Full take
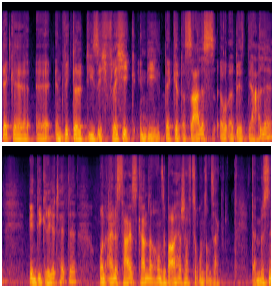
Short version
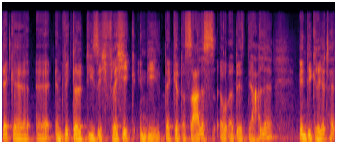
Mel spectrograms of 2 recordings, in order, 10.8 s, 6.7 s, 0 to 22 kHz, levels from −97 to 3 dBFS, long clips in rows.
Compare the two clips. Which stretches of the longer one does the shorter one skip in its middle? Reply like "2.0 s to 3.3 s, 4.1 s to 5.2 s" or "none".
none

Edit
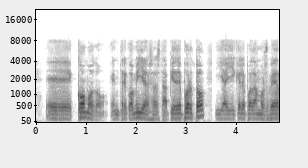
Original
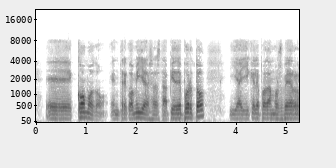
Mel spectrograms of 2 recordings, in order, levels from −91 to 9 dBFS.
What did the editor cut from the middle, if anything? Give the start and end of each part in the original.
3.5 s to 3.8 s

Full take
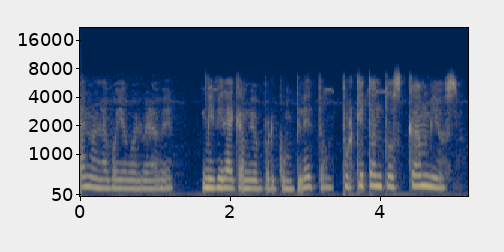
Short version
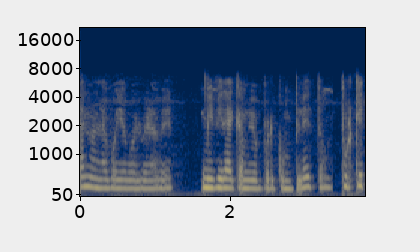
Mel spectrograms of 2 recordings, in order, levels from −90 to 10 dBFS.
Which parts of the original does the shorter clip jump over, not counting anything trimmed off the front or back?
none

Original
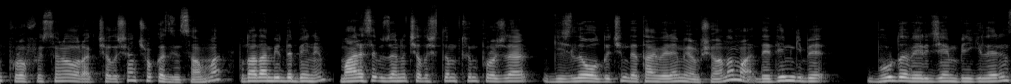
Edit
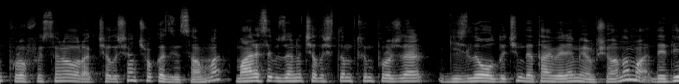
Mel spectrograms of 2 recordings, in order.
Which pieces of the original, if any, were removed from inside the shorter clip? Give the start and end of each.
2.3 s to 3.3 s

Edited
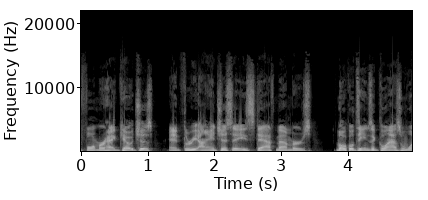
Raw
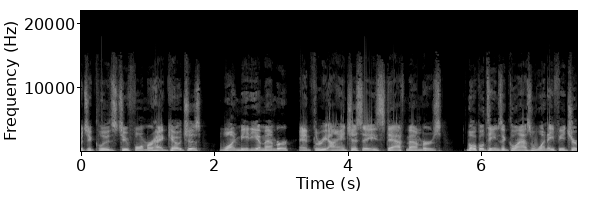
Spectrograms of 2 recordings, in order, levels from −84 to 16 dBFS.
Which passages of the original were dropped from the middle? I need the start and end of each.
2.0 s to 3.2 s

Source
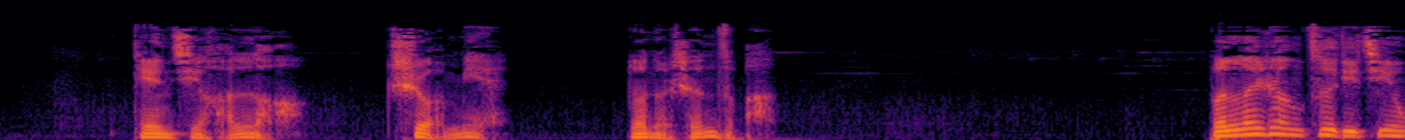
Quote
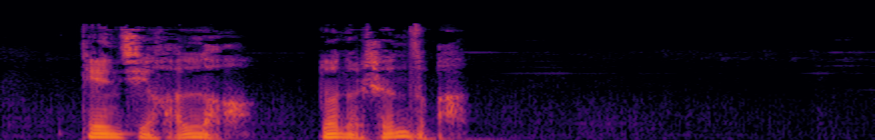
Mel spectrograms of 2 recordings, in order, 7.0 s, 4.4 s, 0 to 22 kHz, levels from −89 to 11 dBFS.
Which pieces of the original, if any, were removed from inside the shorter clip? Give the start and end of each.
1.8 s to 3.1 s

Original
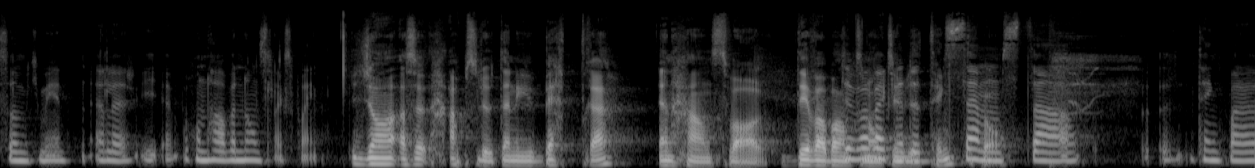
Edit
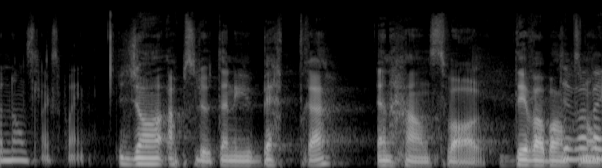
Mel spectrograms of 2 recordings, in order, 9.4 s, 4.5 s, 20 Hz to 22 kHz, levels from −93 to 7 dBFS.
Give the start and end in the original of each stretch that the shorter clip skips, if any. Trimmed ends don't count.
3.0 s to 3.3 s

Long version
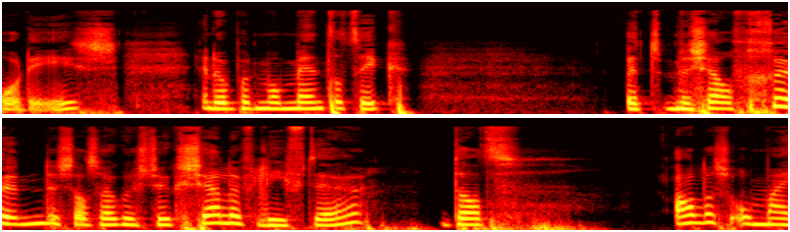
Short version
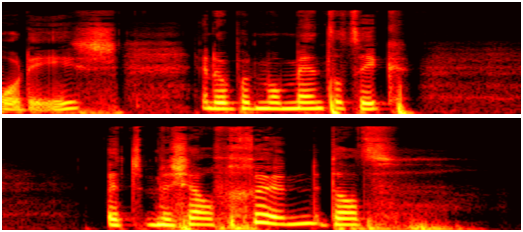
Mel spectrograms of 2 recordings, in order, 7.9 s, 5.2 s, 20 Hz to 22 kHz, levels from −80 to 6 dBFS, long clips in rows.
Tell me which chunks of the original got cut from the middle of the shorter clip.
4.1 s to 6.1 s

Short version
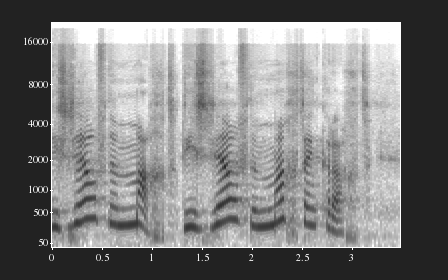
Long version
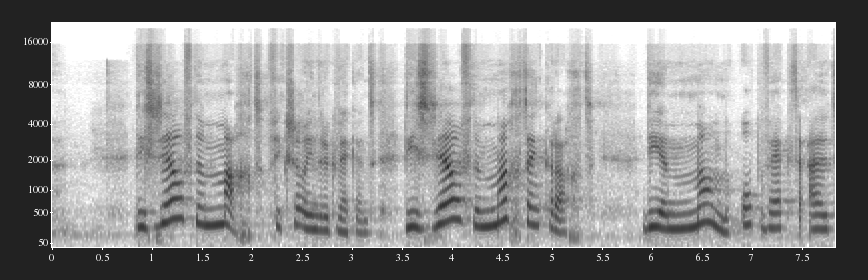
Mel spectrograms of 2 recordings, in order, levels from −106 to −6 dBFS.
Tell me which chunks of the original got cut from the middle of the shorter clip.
2.1 s to 3.5 s

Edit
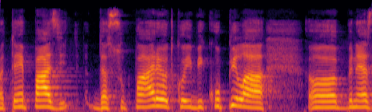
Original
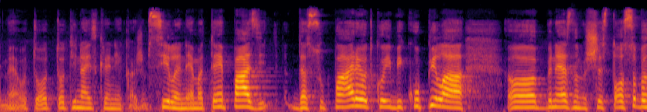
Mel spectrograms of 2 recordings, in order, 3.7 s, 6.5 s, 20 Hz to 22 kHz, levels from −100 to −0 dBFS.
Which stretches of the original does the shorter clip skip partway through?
none

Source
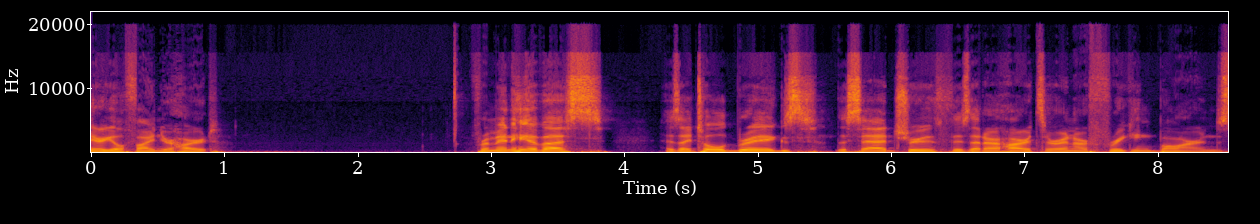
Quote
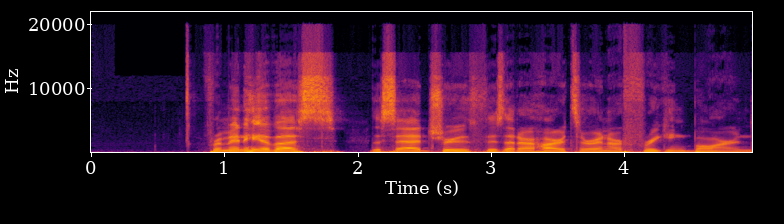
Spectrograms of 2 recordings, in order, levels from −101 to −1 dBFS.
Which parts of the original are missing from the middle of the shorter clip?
4.1 s to 5.6 s

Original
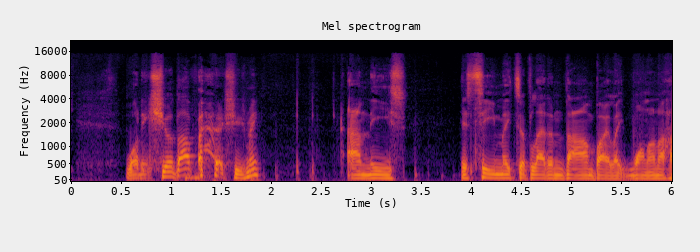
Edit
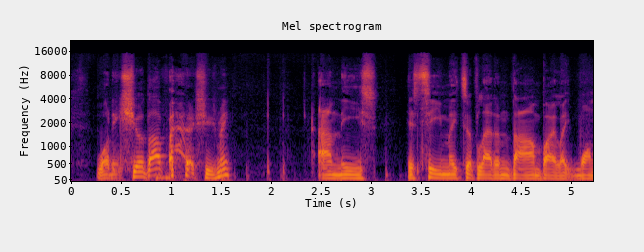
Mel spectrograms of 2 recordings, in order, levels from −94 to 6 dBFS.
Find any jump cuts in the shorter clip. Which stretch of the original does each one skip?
3.5 s to 3.8 s

